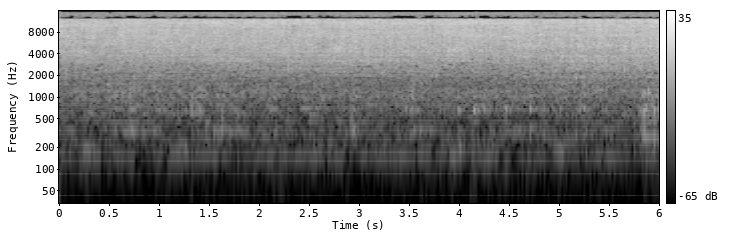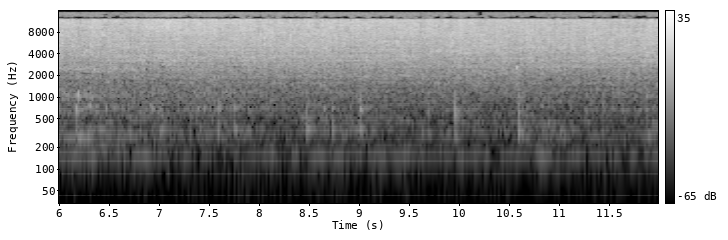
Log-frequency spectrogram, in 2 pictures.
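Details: Steady hiss of water running from a tap into a sink fills the whole clip, with faint clinks and knocks underneath and no animal voice heard.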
